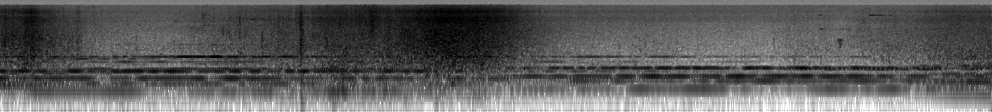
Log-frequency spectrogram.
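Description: Ocean waves surge and wash ashore in slow swells, the loudest near the start and again midway, layered under steady sustained droning tones with no one speaking.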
